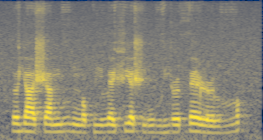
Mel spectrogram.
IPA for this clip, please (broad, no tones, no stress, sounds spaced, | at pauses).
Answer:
ə j a ʃ a n o̤ ŋ ɔ p i l ɛ fʲ a ʃ i w o̤ j ə˞ θ ɛ ɭ ə˞ l ɔ̤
